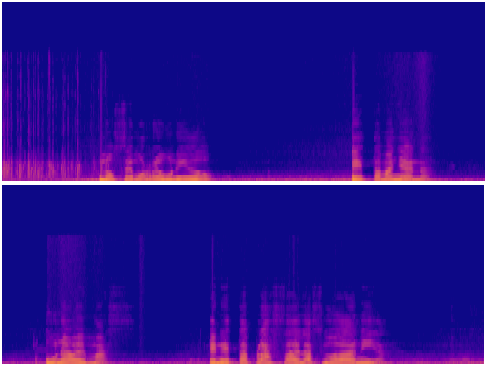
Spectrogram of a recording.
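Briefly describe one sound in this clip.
A man speaks calmly and formally into a microphone over loudspeakers.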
